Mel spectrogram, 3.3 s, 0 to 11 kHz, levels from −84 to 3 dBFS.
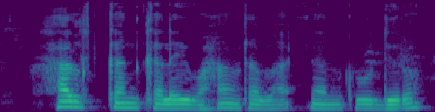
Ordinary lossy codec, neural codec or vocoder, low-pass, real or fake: none; none; 9.9 kHz; real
